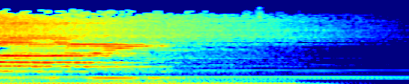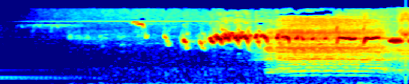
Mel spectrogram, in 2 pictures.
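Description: A sheep gives a long bleat, then after a short quiet gap a second, shakier bleat follows, both fairly close and clear over a faint low background.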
